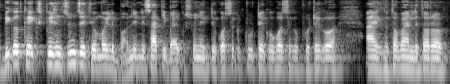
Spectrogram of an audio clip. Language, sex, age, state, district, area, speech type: Nepali, male, 30-45, West Bengal, Kalimpong, rural, spontaneous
